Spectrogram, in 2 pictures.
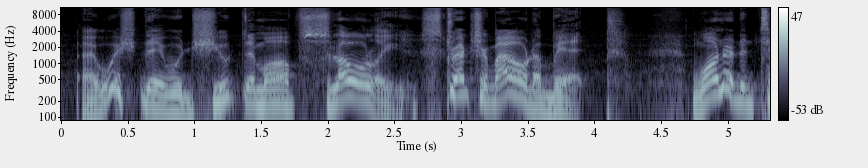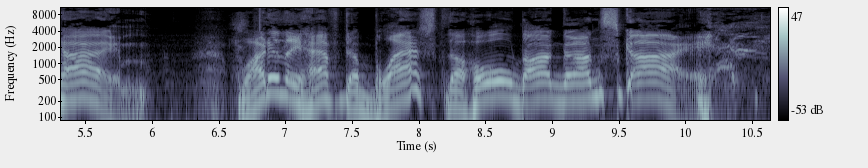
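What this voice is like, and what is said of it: Imitated elderly man's voice. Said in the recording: “you need to quote in the exact sound of this elderly man. You need to do old man voice”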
